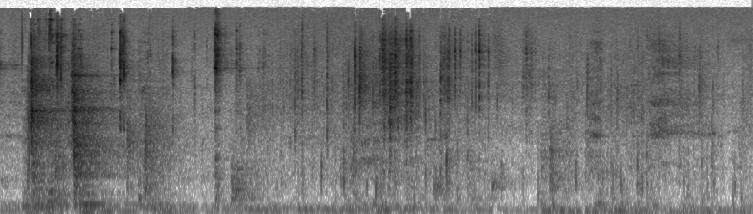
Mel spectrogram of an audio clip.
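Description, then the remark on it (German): A door to the evidence room at police headquarters is opened with a series of creaks, clunks and rattling, hollow knocks over several seconds, with no one speaking. “Und jetzt öffnen Sie bitte die Asservatenkammer.”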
